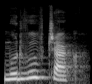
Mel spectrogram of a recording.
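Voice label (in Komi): "мырвывтшак", Komi, female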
